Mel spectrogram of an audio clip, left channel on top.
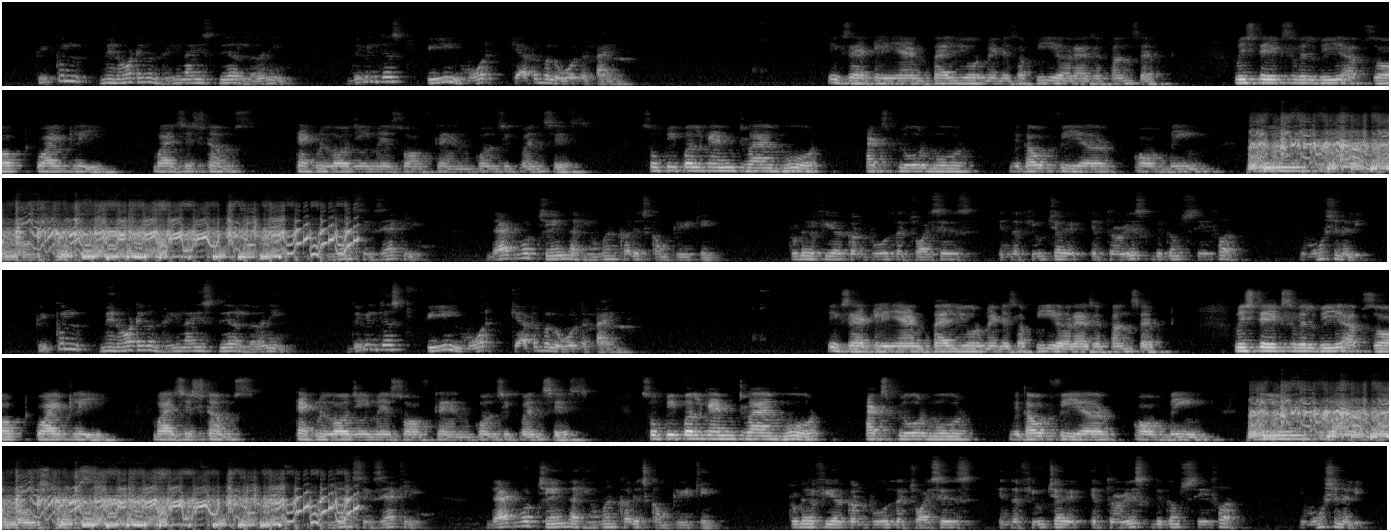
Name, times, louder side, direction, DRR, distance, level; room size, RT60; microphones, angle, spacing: voice 1, 0.3-2.9 3.4-6.3 31.0-32.0 32.6-34.9 35.6-40.1 40.7-41.4, right 2 dB, 45° right, 1.6 m, -28 dB
voice 2, 8.3-11.6 12.3-15.0 15.4-16.4 16.8-19.7 20.3-22.0 22.5-23.6 23.9-26.1 26.4-28.7, right 3 dB, 90° right, 0.7 m, -22 dB
sound 1, 26.3-31.3, equal, ahead, 0.6 m, -18 dB
13.0 x 6.0 x 5.1 m
head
